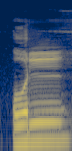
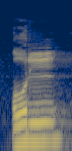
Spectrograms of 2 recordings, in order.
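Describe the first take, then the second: The two takes are said the same way.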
